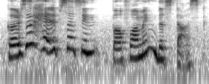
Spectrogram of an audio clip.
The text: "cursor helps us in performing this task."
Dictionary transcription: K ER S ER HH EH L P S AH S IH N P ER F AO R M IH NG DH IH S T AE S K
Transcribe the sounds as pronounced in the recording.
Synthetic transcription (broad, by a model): K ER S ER HH EH L P S AH S IH N P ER F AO R M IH NG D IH S T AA S K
